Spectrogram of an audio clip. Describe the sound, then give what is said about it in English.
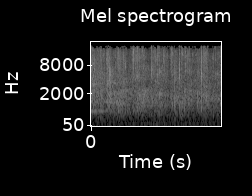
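An audience claps steadily for two seconds, a dense, even wash of many hands with no clear individual beats, holding at a moderate, sustained level throughout. “Come on, I deserves a bigger clap than that, guys.”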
